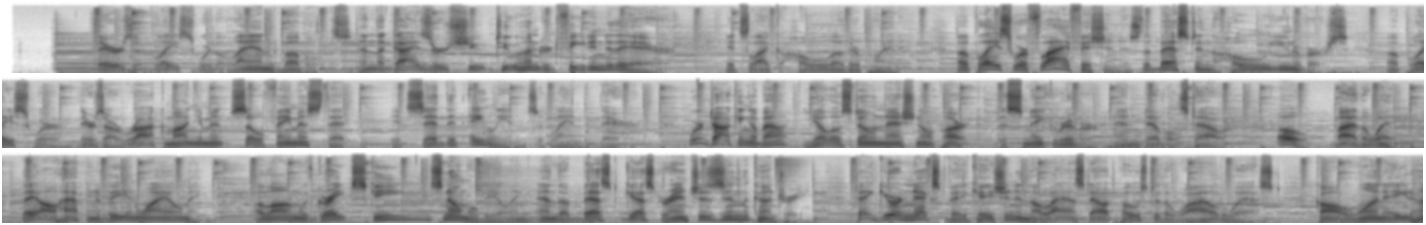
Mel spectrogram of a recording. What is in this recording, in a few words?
Commercial Voiceover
